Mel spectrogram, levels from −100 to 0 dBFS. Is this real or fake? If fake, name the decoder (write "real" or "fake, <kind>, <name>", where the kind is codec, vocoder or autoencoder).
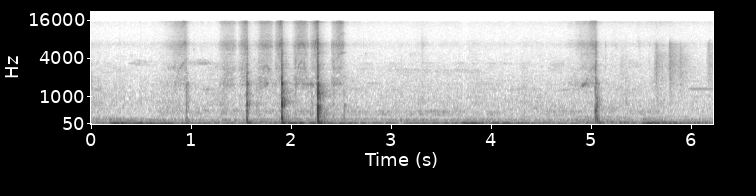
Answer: real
